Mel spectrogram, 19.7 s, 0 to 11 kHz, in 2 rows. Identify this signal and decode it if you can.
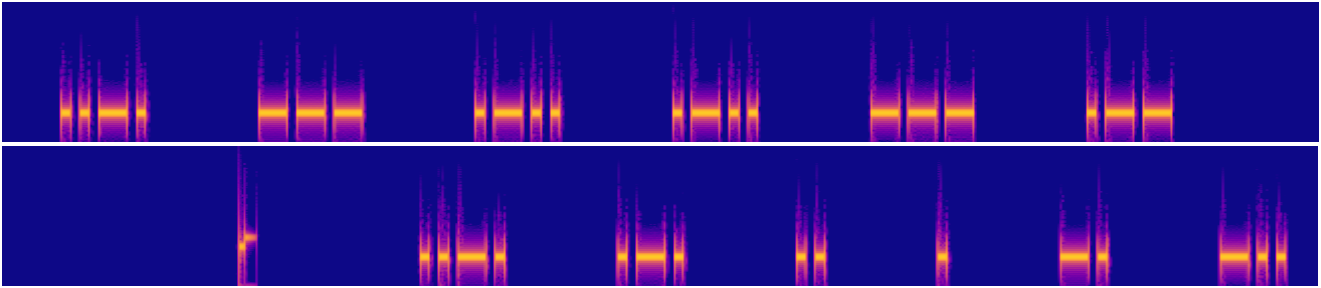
Morse code, heard as a keyed tone, about 17 wpm, spaced as for 8 wpm, 700 Hz. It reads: FOLLOW FRIEND
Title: 4x Character Spacing - Top 300 Words - 17wpm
